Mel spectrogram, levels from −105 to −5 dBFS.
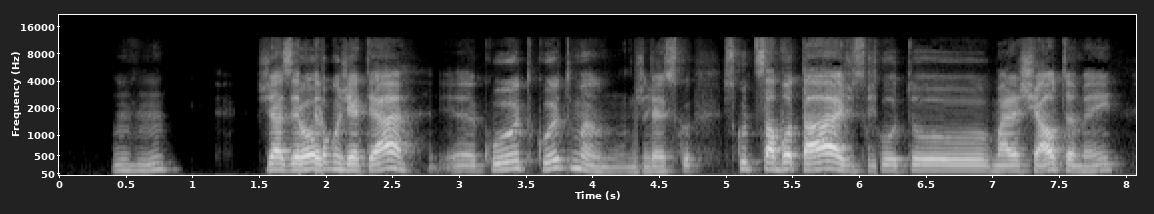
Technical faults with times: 1.80-1.98 chunks out of order
4.32-4.44 chunks out of order
5.94-6.12 chunks out of order

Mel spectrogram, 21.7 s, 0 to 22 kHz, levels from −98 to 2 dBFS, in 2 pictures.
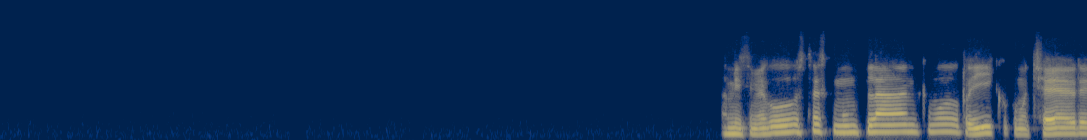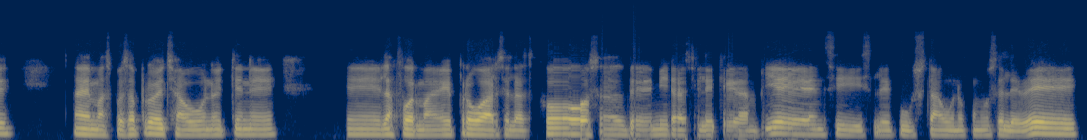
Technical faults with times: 0.41-1.40 repeated packet loss (robotic sound)
1.80-2.00 repeated packet loss (robotic sound)
2.52-2.65 short concealed packet loss
2.89-3.06 long network dropout
3.60-4.30 repeated packet loss (robotic sound)
4.70-4.76 short concealed packet loss
16.12-18.80 repeated packet loss (robotic sound)

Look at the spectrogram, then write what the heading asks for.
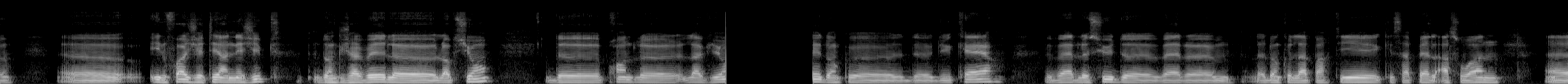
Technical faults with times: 7.26-8.13 audio dropout to silence

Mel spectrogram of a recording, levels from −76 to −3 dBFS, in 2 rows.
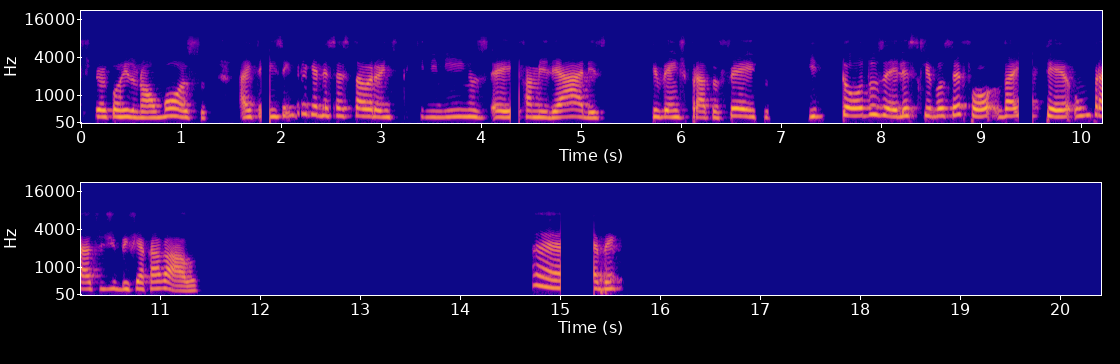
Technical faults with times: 1.80-1.89 Bluetooth stall
4.29-4.38 Bluetooth stall
7.45-7.60 Bluetooth stall
9.37-9.52 Bluetooth stall
13.39-13.50 Bluetooth stall
15.00-15.34 Bluetooth stall
18.30-18.47 Bluetooth stall

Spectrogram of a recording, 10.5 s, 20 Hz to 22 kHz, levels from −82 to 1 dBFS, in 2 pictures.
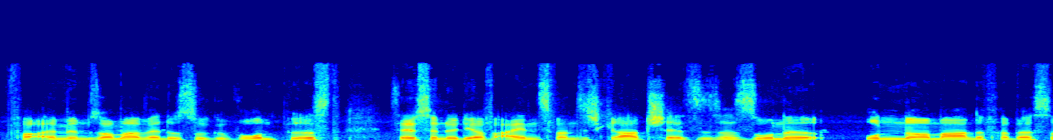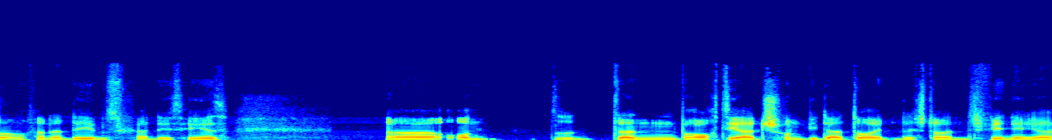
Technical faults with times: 0.00-0.06 echo leak
1.14-1.98 echo leak
4.11-4.32 echo leak
6.42-6.47 echo leak
6.78-6.95 echo leak

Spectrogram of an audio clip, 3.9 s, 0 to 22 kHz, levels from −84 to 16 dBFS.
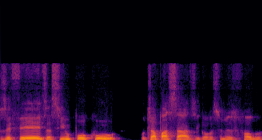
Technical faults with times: none

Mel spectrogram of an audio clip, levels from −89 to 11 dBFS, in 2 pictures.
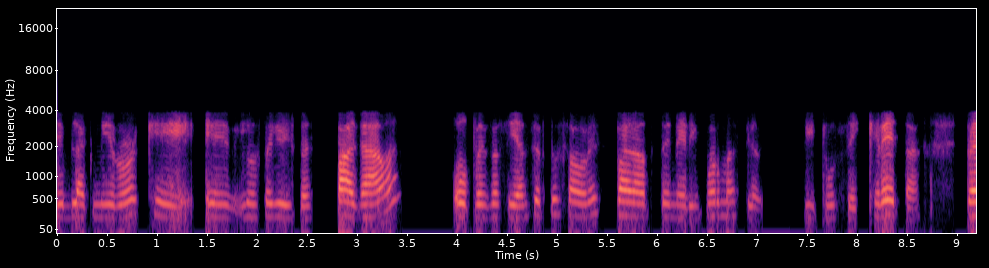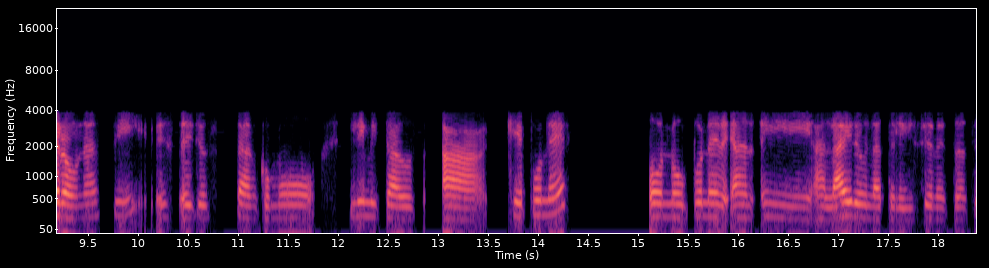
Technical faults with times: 0.00-18.38 RealAudio 14.4 codec

